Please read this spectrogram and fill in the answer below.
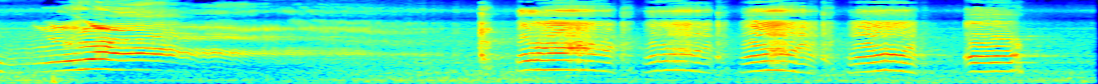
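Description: Loud rhythmic newborn crying in short repeated wails with breaths between; an ordinary healthy cry.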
